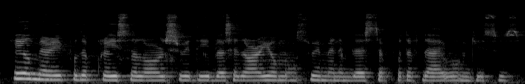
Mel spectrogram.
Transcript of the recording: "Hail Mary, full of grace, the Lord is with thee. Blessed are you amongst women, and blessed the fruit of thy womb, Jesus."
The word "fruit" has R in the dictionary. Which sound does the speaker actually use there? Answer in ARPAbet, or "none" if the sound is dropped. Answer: none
